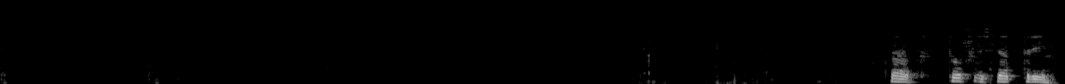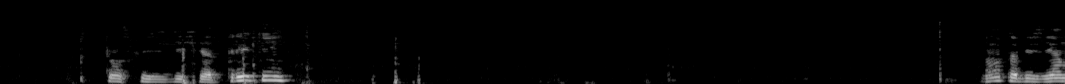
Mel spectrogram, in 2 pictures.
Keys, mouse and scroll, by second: 0.1-1.6 middle drag, 7.2 space, 7.5 click, 9.7-13.7 drag, 14.6 space, 17.3-20.1 middle drag.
